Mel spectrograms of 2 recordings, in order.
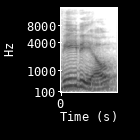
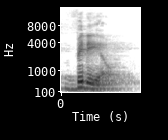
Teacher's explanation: both the I and the E are pronounced as short I sounds. It's not video, it's video.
